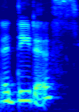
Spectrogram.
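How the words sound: It is said with an American pronunciation. "In America, we say Nike and Adidas"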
